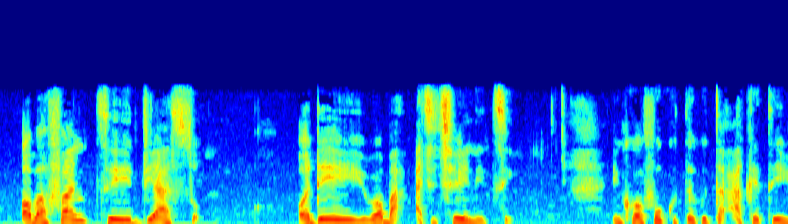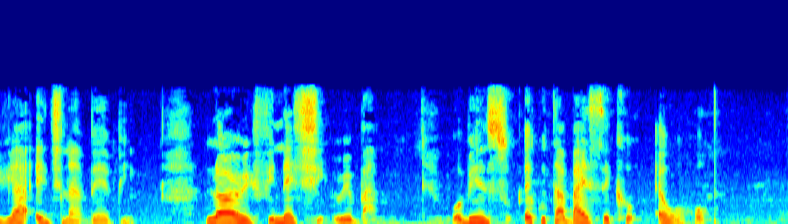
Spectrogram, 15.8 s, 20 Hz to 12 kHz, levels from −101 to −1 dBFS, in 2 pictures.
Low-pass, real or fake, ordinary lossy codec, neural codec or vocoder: 7.2 kHz; real; MP3, 64 kbps; none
